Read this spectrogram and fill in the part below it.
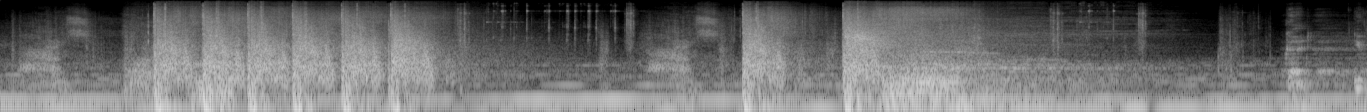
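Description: Gun blasts in the video game Alan Wake, several loud booming shots spread over the stretch with ringing tails, under a dark musical drone and a game character's voice.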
